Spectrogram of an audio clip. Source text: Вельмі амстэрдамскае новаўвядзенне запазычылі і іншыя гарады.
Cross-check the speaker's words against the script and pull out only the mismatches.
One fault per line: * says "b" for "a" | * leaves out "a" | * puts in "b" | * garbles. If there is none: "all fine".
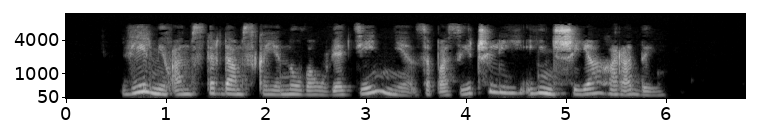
all fine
